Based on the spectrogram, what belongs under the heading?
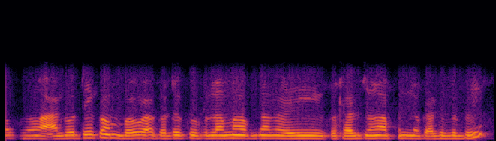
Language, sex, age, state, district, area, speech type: Assamese, female, 60+, Assam, Golaghat, urban, conversation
